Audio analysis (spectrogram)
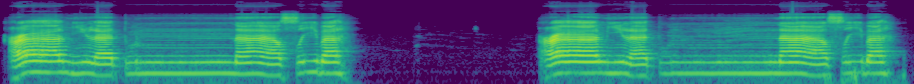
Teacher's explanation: Suara tanwinnya dimasukkan ke suara huruf nunnya.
